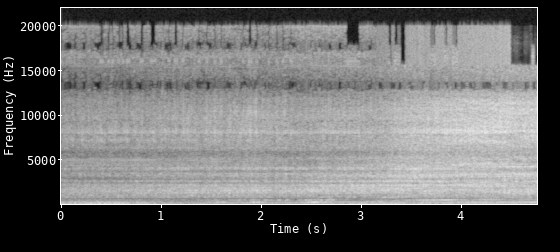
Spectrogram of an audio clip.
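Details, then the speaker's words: Mini-lathe with a new direct-drive servo motor and new spindle, plastic gears removed, bearings spinning for the first time: steady electric whine shifting slightly in pitch as speed is set to about 3,500 motor rpm; no grinding or rattle, runs clean. "that's 3,500 motor speed, which should give us a couple of thousand on the shaft speed. Again, this is the first time the bearings are spinning at all"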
